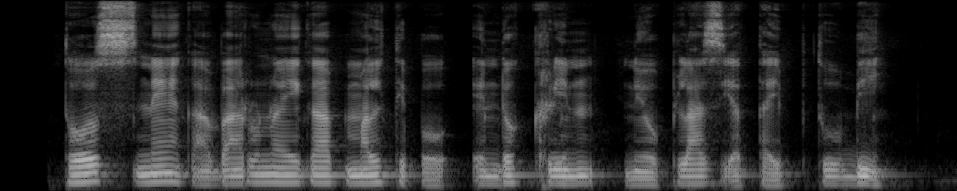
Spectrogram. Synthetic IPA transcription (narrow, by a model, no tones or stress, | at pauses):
t̪osnekabaɾunajkapmalt̪ipo | ɛndokɾinːeoplasia̰ta̰jp̚t̪ubi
